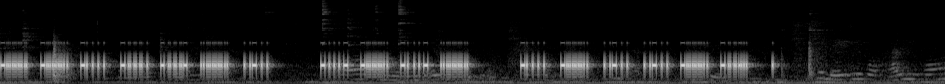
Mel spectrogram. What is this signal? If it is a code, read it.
Hellschreiber (Feld-Hell, 122.5 baud), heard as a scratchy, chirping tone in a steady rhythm, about 900 Hz, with the noise of a restaurant. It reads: BELFAST NEWS LETTER.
